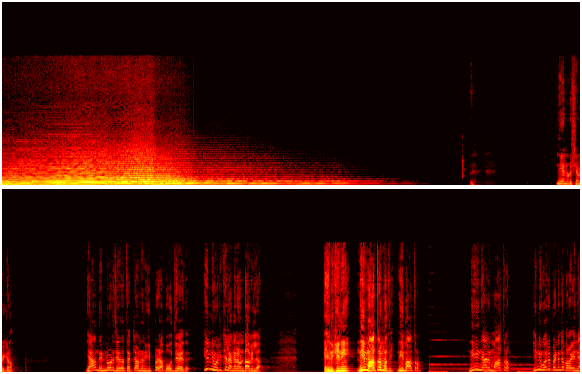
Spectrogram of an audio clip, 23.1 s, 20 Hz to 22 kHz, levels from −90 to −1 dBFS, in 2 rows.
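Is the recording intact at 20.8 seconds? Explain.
Yes, the audio is intact at 20.8 seconds, with no fault present at that moment.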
